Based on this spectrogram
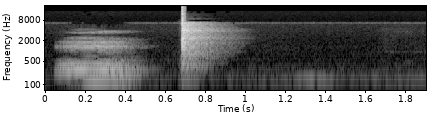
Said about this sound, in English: Slapping that ass while I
